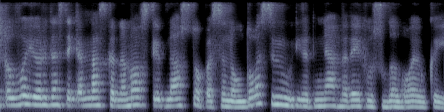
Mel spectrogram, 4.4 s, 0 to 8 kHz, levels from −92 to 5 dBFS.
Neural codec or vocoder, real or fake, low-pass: codec, 24 kHz, 0.9 kbps, WavTokenizer, large speech release; fake; 7.2 kHz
